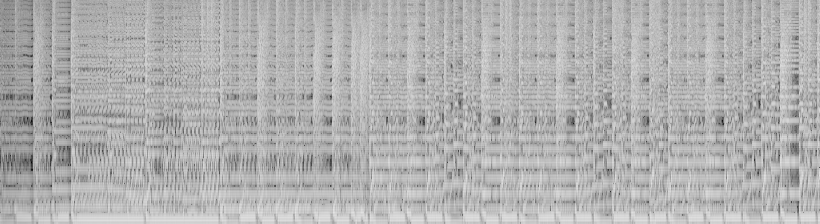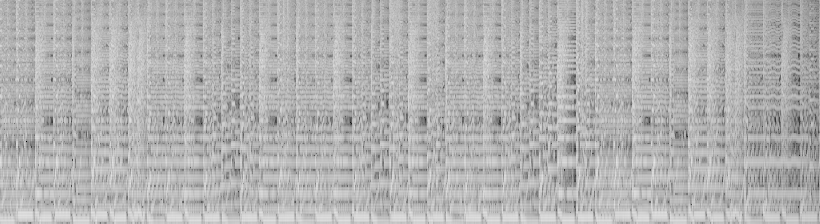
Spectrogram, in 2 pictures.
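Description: Bright, buzzy chiptune music from the Asterix video game soundtrack, with chords broken into individual notes rapidly alternated to imitate chords on a monophonic sound chip, over a steady pulsing bassline, played loud and continuous with no talking.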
